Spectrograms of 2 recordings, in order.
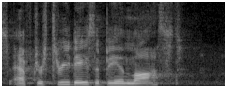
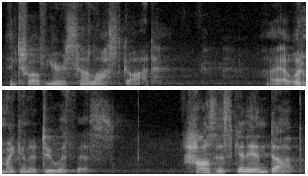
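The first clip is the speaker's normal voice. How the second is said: low, hushed acted musing; murmured private dread, played out; worried inner thought; 4 semitones lower, 6 dB quieter than usual. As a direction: think aloud softly as a lost parent. Parent's anxious inner thought.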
